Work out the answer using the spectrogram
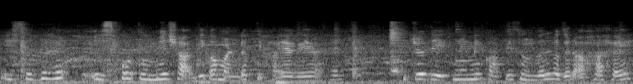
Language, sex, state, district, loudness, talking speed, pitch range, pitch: Hindi, female, Haryana, Rohtak, -19 LUFS, 170 wpm, 220-245 Hz, 240 Hz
